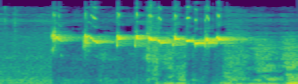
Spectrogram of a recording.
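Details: Javan cochoa song used as a model for training other songbirds: a rapid, chattering run of high, bright notes lasting under two seconds, with a low rumble underneath.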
